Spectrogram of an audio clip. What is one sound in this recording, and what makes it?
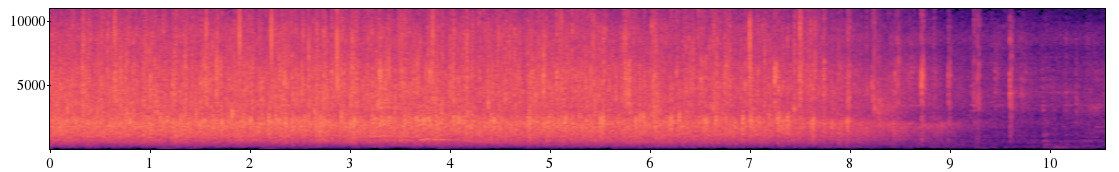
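A large crowd applauds loudly in a large hall, then the applause fades away.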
